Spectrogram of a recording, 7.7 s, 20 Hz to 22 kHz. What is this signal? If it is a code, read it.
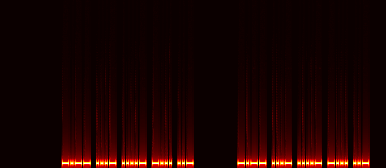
Morse code, heard as a keyed tone, about 28 wpm, 700 Hz. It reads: YV4BU YV4BU
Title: DXCC-100 Call Signs - 5 Characters - Repeated 3x - 28wpm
